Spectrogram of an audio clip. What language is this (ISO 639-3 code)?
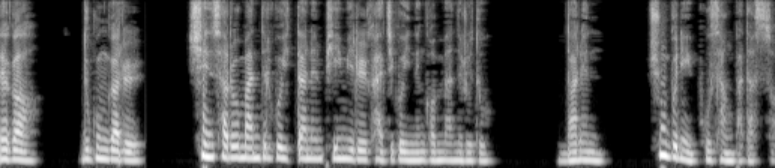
kor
